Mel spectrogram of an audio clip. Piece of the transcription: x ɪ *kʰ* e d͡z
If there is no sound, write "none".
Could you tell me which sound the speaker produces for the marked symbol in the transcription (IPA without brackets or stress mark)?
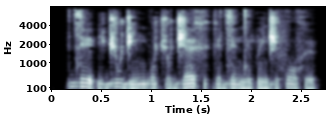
k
